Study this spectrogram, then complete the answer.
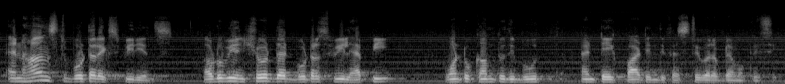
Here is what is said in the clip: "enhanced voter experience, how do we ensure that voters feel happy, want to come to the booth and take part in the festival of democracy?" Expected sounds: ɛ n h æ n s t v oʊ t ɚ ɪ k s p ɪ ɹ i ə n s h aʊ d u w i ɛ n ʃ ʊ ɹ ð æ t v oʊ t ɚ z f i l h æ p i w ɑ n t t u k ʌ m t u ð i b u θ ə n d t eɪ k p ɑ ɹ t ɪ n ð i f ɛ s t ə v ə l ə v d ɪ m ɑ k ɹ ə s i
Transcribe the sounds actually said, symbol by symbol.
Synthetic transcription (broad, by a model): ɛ n h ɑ n s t b oʊ t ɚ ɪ k s p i ɹ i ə n s h aʊ d u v i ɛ n ʃ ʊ ɹ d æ t b oʊ t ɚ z f i l h æ p i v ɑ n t t u k ʌ m t u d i b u t ə n d t eɪ k p ɑ ɹ t ɪ n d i f ɛ s t ə v ə l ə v d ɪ m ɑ k ɹ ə s i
